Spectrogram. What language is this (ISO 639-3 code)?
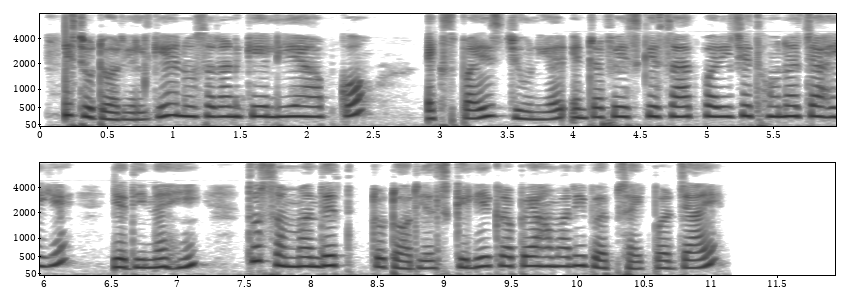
hin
